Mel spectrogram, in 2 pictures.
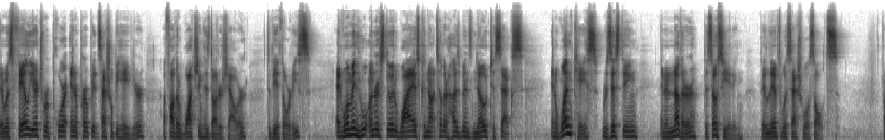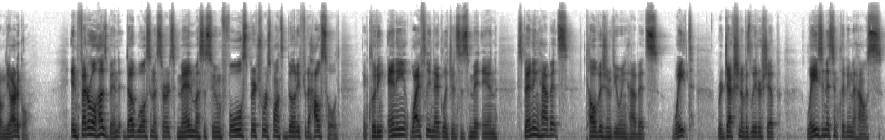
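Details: Adult man narrating; normal speech.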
